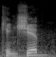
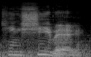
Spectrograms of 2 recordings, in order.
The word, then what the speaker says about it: King Shibe: Yes, King Shib? Is that how you say it? King Shibe. Like King Shibe. Shibe, Like the dog.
